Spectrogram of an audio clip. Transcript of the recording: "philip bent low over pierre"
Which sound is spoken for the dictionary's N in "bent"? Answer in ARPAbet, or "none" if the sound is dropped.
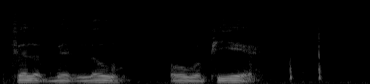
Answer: none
